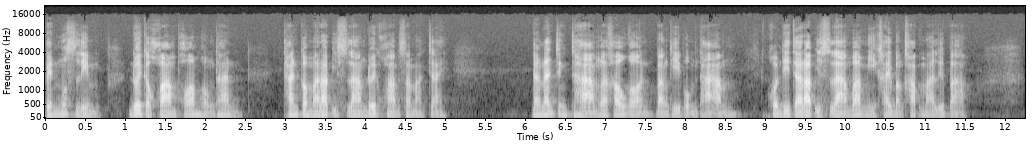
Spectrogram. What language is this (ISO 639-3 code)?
tha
